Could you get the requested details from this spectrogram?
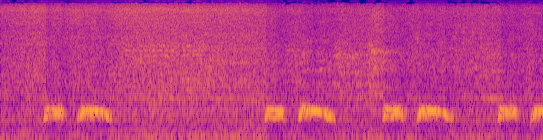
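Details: Spotted dove call used as a lure for trapping wild birds: low hollow coos in pairs, a short note then a longer falling one, four pairs spaced about one and a half seconds apart over a steady low rumble.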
